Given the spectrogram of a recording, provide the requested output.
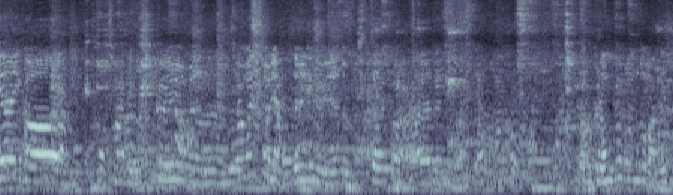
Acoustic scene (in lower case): restaurant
